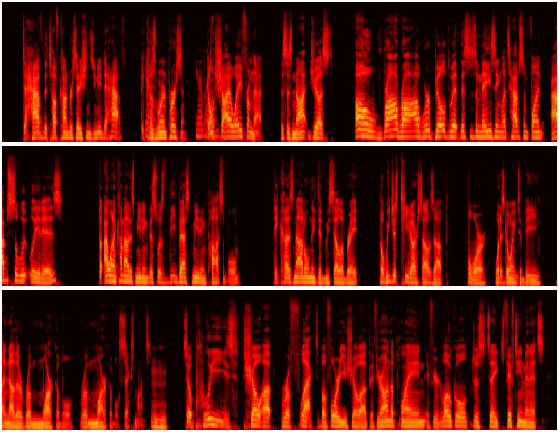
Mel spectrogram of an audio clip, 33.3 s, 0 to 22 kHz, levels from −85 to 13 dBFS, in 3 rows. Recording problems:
uneven, jittery; strongly; from 3 to 32 s

